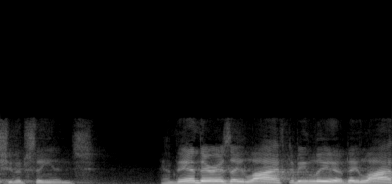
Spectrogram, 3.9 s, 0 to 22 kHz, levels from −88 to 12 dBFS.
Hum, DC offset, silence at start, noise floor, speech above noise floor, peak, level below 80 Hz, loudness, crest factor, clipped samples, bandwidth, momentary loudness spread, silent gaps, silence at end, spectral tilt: none; under 0.1%; 0 s; -66 dBFS; 45 dB; -6 dBFS; -72 dBFS; -21 LUFS; 16 dB; under 0.1%; 7.6 kHz; 16 LU; none; 0 s; -5.5 dB/octave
